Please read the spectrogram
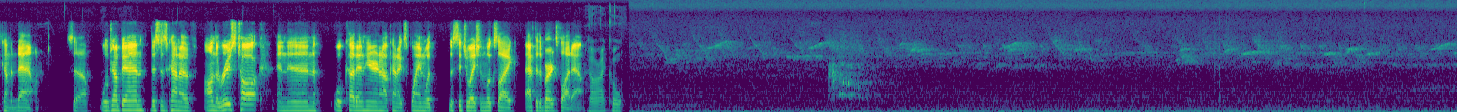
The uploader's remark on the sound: share the audio of the hunt from his second turkey in Tennessee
